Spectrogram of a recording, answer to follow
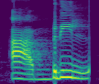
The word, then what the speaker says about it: abril: Comme vous avez bien compris, on va prononcer ici le R simple car il est au milieu du mot. Avril. Et ensuite, on va accentuer sur le I. Abril.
